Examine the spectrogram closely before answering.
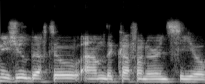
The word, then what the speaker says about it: Gilles Bertaux: right all right i i'm gonna hold go old french and pronounce it by the way so it's gilberto interesting thing i was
